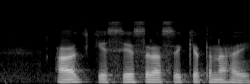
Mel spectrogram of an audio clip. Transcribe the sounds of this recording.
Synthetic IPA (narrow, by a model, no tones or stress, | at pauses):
aːd͡ʒkeseːsɾasekɪt̪naɦɛː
